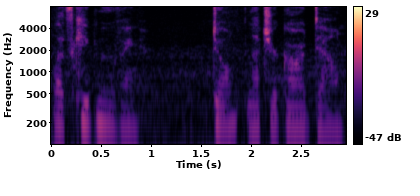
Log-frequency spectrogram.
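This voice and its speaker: An actress voicing a composed, shrewd young female counselor in a game, speaking in a measured, formal way. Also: deep voice, steady tone, noisy background. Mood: analytical, guarded. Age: young adult. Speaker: game character. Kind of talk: scripted game dialogue.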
